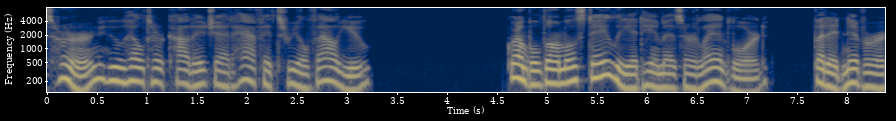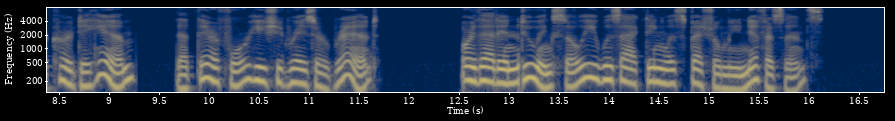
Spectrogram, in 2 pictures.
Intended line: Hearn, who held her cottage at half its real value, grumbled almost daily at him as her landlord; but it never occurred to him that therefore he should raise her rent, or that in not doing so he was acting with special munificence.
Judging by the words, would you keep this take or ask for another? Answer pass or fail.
fail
